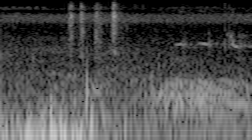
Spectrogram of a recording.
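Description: A pigeon coos in a few low, throaty pulses close by, then fades into quiet outdoor background noise.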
